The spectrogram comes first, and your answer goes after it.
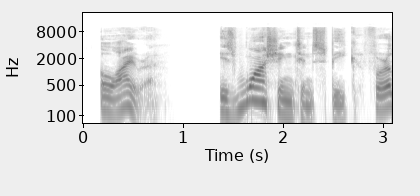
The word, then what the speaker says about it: OIRA: O I A pronounced OIRA is Washington speak for a little office with a big impact.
